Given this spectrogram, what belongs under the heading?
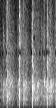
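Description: Audience applause at a computational biophysics workshop, heard as four evenly spaced, fairly soft claps over a quiet room.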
